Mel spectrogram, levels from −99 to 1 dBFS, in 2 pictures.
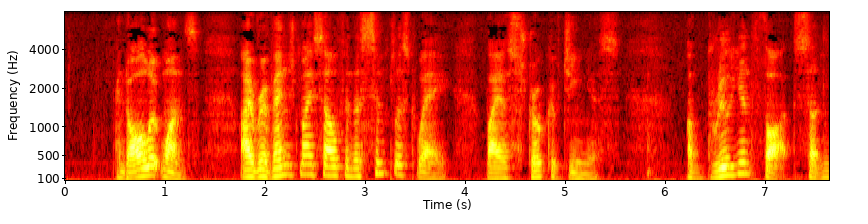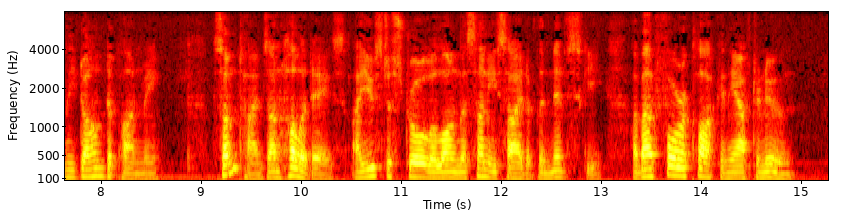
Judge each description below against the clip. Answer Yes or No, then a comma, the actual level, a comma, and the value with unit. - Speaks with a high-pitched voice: No, low, 120 Hz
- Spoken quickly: No, average, 170 wpm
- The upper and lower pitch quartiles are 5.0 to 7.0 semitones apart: Yes, wide, 5.4 semitones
